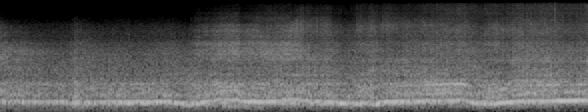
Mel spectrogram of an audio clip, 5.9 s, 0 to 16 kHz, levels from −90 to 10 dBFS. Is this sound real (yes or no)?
no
